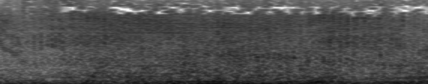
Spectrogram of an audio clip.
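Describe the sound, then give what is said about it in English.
Red fire consuming a skeleton's corpse in a video game: a loud, dense roaring hiss that holds steady throughout, with no voices. “And the corpse burns up in red fire. Red techno fire! It's ash, totally gone.”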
